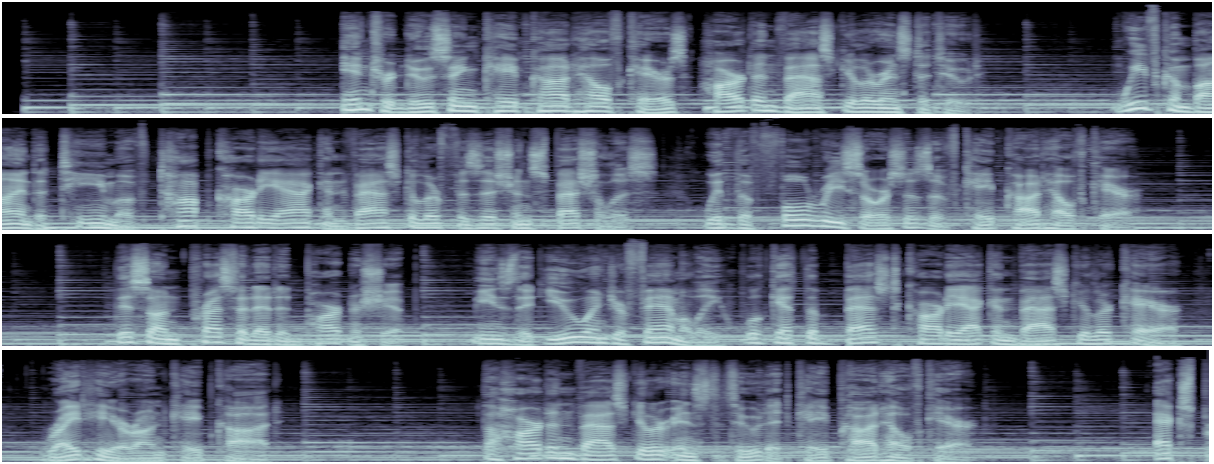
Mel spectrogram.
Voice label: RADIO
